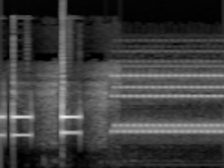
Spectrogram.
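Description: Mobile phone keypad dialing tones: two short dual-pitch beeps, each opening with a click, followed by a steady, continuous electronic tone, with no talking.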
